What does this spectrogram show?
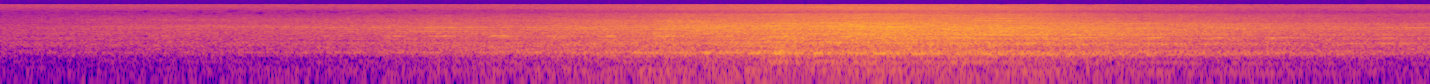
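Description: A train passing at speed, growing louder to a peak about four to five seconds in, then fading away.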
